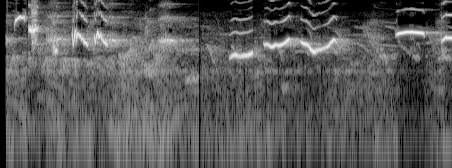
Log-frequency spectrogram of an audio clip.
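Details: Kept oriental magpie-robin answering at once with loud, vigorous song: bright whistled phrases, warbled and looping notes, then clear rising and falling whistles and a final sustained high whistle.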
